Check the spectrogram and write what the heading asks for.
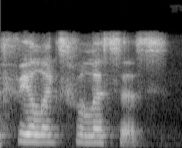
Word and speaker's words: Felix Felicis: Felix Felicis.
